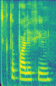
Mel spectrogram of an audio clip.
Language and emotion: Russian, neutral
